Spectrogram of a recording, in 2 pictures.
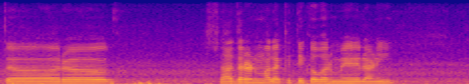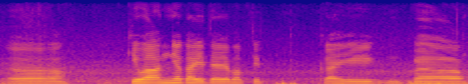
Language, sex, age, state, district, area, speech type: Marathi, male, 18-30, Maharashtra, Pune, urban, spontaneous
